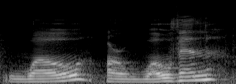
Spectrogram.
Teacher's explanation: the O is already a round shape, but woe opens to that O. So again, like we were talking about with our earlier glide, the y glide, w is also a glide.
